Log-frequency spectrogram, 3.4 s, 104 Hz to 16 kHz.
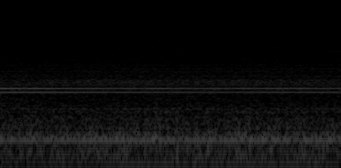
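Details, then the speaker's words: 1942 Zenith 7S682 radio-phono record player reassembled with new cartridge and motor plate isolation mounts, running at 45 rpm: quiet, even hum, no wow or knocking, smooth; rubbing underneath noticed right after. "but it's pretty darn smooth."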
